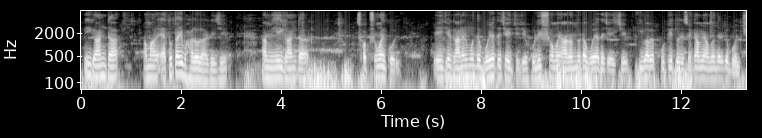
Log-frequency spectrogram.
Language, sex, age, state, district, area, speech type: Bengali, male, 18-30, West Bengal, Darjeeling, urban, spontaneous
